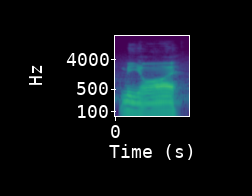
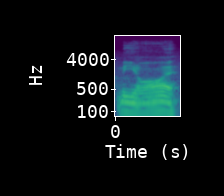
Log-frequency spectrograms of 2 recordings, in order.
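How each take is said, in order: First: Belfast cat meow again. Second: Belfast cat meow. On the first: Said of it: "Give us another one". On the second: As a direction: meow like a Northern Irish cat. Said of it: "my impression of a cat from Belfast". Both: Retold or imitated.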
